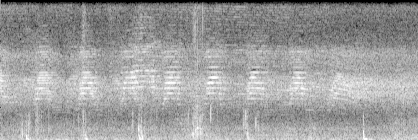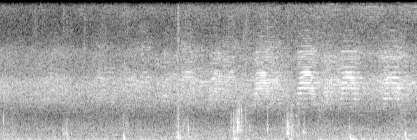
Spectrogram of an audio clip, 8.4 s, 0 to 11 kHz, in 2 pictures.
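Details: Cicadas near Seonbawi on a hot, clear midsummer day, 1 August 2023, during a walk: a continuous high whirring drone, with regular footsteps and occasional sharp ticks clearly audible over it.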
